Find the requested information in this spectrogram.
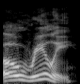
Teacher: Your voice rises at the end.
